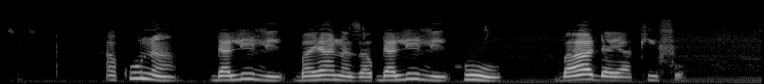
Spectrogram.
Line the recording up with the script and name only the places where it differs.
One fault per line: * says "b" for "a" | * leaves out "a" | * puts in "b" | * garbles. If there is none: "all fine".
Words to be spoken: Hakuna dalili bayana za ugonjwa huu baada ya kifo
* says "dalili" for "ugonjwa"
